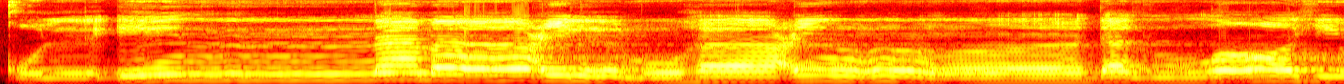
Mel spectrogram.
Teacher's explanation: نون میں یہاں پر اخفا ہوگا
